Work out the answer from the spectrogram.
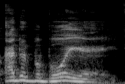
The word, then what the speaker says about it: Adeboye: murky here in toronto daniel adeboye that's how you pronounce the name he was the 15th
